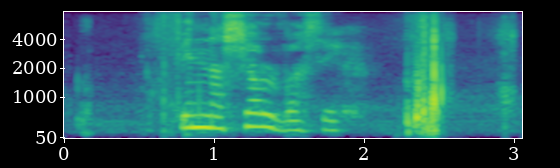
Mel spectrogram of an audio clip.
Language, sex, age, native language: Icelandic, female, 7, Icelandic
